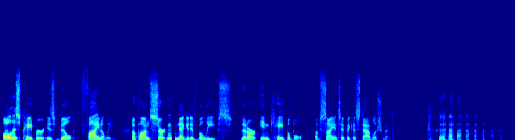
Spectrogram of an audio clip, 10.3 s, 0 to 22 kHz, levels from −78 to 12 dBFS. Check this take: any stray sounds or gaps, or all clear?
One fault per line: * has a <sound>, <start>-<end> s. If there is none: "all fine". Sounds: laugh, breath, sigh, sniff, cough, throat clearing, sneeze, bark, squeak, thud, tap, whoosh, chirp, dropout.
* has a dropout, 3.4-3.5 s
* has a laugh, 8.5-10.1 s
